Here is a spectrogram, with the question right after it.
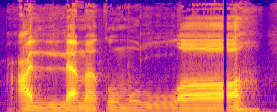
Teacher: مشدد پہ غنہ ضروری ہے، ما الف مدہ ہے، علمکم اللہ لفظ اللہ کو خوب موٹا ادا کریں گے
